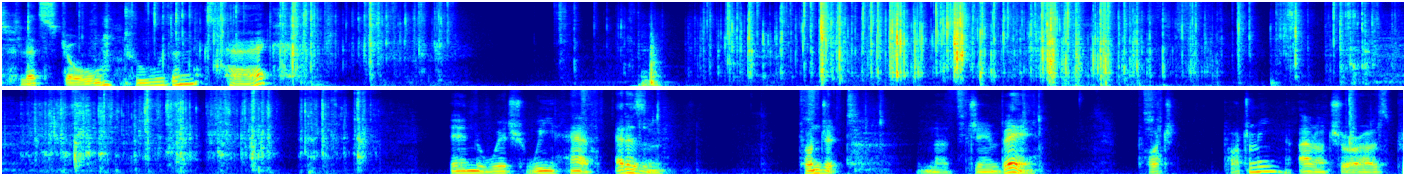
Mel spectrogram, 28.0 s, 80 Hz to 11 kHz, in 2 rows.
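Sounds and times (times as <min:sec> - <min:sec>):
foil wrapper tearing and crinkling: 0:00.7 - 0:04.6, 0:06.9 - 0:17.8.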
